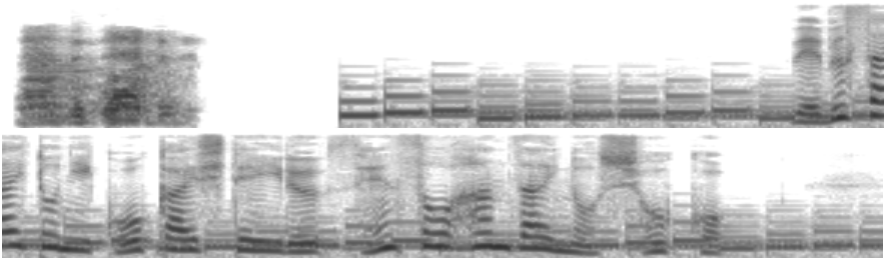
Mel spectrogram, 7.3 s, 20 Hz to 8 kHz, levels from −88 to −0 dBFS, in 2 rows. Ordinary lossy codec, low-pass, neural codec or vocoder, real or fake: none; 7.2 kHz; none; real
